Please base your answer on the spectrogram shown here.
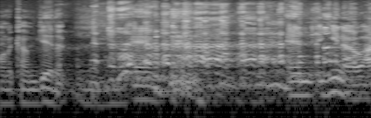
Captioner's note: group laughing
